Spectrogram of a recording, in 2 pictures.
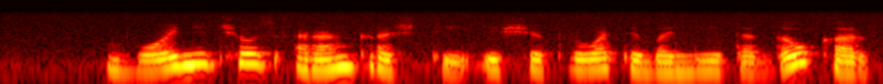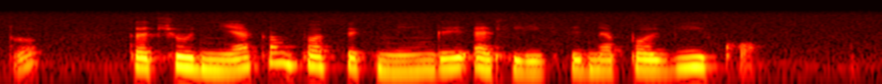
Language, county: Lithuanian, Utena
